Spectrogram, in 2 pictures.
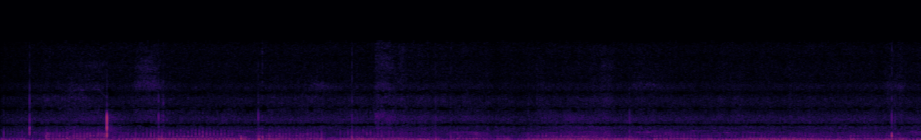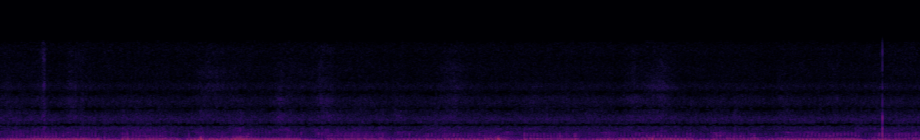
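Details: Domestic cat purring while padding and kneading a pillow indoors; a steady low rumbling purr in rhythmic pulses, with a few soft clicks and taps from the kneading.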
